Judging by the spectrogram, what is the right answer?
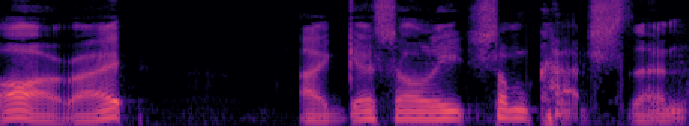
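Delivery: alien voice, slow and deliberate. Joking that a famous actor voiced Alf: Michael Caine as Alf. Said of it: "Michael Caine was the voice of Alf".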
